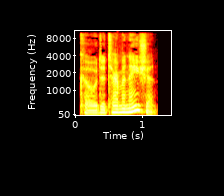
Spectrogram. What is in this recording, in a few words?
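"codetermination", English, British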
